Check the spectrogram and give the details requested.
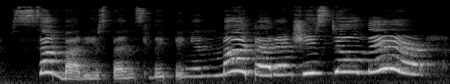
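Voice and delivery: tiny bear cub voice, very high and loud. The wee little bear finds someone in his bed, wee little bear voice. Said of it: "in his wee little voice said".

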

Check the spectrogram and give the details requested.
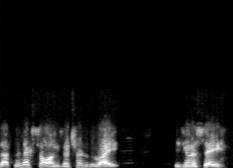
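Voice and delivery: usual speaking voice

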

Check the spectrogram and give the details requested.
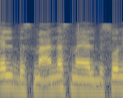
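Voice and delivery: ordinary delivery

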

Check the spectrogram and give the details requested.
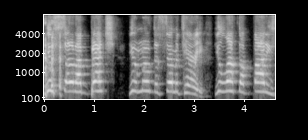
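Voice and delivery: loud scream.

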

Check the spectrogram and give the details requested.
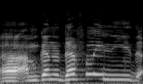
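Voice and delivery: voice cracking up high in mid-phrase. Planning a cow farm out loud, mid-sentence: voice cracks. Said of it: "that voice crack!".

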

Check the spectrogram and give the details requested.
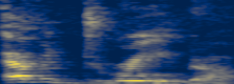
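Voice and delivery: ordinary delivery

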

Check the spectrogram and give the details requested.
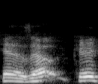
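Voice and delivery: talking while yawning. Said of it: "Sorry, I'm yawning".

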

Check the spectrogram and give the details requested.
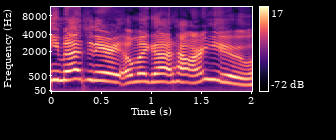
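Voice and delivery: put-on, mock excited, enthusiastic tone. Showing a regular chatter a more enthusiastic greeting: put-on enthusiastic greeting.

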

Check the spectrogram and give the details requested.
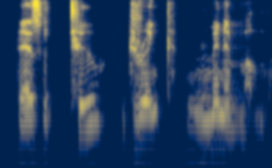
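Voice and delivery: put-on haughty, stuck-up, slow, snooty English accent. Retelling what a cocktail waitress told him at a club: snooty english accent. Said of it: "snooty English cocktail waitress".

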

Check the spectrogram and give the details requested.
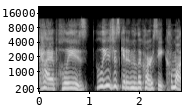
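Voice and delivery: put-on, high, imploring, coaxing voice. Retelling coaxing a toddler into a car seat: imitating own pleading. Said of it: "she heard me pleading with Kaya".

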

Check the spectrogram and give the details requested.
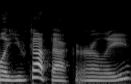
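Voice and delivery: hazy, smoky, ethereal, barely voiced tone. Narrating a guided scene, voicing the woman's line in a smoky, ethereal voice. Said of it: "her voice is very, it's very smoky".

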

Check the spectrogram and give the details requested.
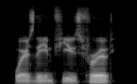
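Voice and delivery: ordinary delivery, nothing marked

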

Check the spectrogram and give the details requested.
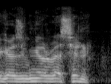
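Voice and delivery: plain reading voice

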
